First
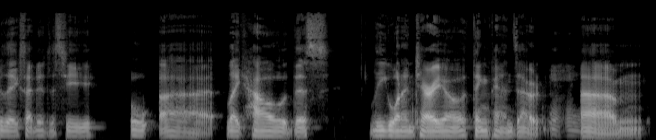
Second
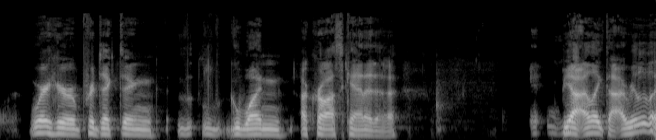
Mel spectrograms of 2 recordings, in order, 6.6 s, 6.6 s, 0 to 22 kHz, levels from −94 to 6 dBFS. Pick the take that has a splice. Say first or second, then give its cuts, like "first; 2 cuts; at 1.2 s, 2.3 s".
second; 1 cut; at 2.3 s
